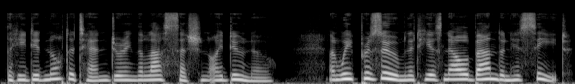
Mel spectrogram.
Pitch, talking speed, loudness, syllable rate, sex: 210 Hz, 230 wpm, -16 LUFS, 5.9 syllables/s, female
